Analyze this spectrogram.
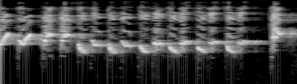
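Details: Greater green leafbird in lively, full song with jamtrok-style fill-in phrases: rapid sequence of clear whistled and slurred notes, each dipping then rising, repeated about twice a second, ending in a sharp high upward flourish.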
